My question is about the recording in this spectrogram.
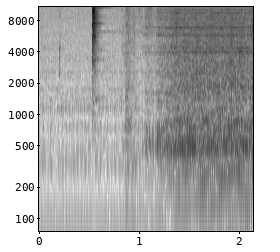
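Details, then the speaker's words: Lennox pulse furnace, not run for a year, igniting on retry after purge blower ran: a loud, steady, low throbbing drone like an outboard motor builds after soft clicks; normal pulse combustion running. "We got ignition. These things are loud as hell. That's why everything is insulated."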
